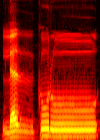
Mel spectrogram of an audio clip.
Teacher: لام کو آگے ذال کے ساتھ ملائیے گا۔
